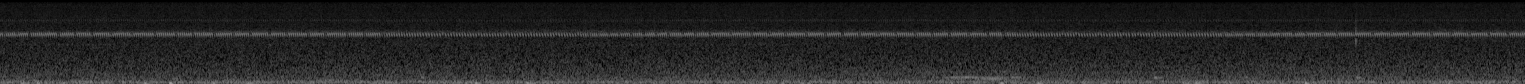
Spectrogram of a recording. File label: evp; boot hill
